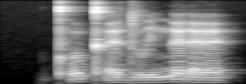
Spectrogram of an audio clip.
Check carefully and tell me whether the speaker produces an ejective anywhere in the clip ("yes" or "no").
yes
